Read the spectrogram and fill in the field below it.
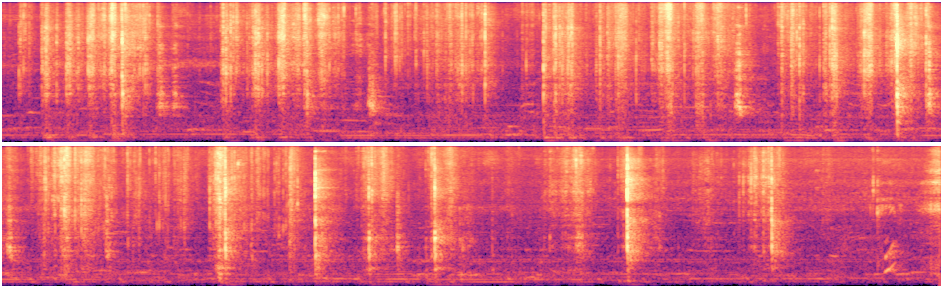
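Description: A knife chops through an onion on a cutting board at home, with quick, irregular, close taps coming in bursts and pauses and faint background noise between them.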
